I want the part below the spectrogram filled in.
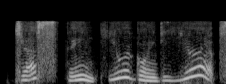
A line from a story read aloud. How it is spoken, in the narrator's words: said Sarah Ray in an awestruck tone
